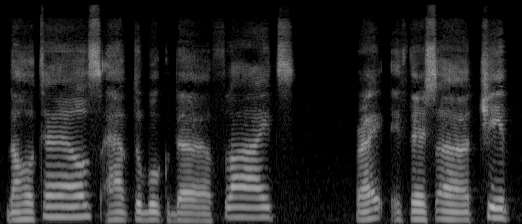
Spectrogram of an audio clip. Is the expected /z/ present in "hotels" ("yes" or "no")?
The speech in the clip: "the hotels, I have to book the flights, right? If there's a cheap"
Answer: no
